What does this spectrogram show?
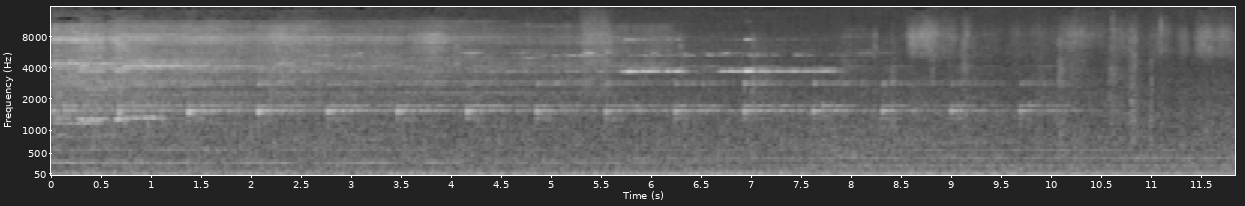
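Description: MBTA commuter train of bilevel coaches rolling slowly past over a steady low rumble, its wheels squealing in thin high tones that pulse on and off about one and a half times a second. The squeal fades out near the end.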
